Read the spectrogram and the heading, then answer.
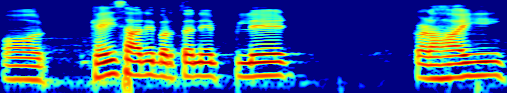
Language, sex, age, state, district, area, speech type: Urdu, male, 18-30, Uttar Pradesh, Ghaziabad, urban, spontaneous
